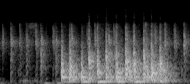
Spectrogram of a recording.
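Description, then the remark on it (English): A quick drum roll tapped out by hand, starting with a few light taps and then swelling into a fast, steady, loud patter of dense, even beats that runs to the end. “All right, drum roll.”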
